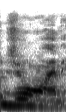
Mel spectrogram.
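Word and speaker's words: jawn: If you see if it's a a pair of shoes, check out that joint.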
